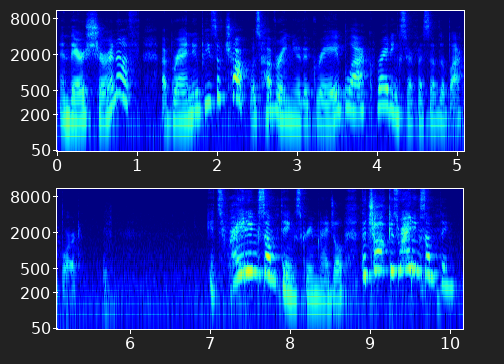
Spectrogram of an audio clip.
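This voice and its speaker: Woman doing a little kid screaming, very high, freaked out. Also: sing-song, a little fast, hardly any pauses. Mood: shrieking. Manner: shrill, panicky. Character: small frightened schoolboy.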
